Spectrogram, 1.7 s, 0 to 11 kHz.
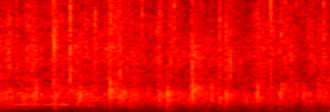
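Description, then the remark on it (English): An audience at LAS Studios claps and cheers to celebrate Voyager's 45th launch anniversary, a steady dense wash of many hands applauding with a few voices calling out, loud and sustained throughout. “Let's cheer to that.”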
